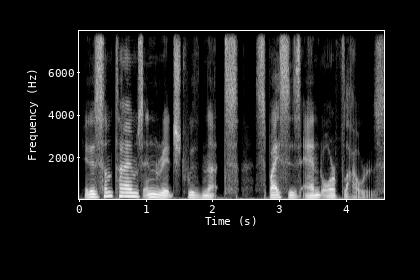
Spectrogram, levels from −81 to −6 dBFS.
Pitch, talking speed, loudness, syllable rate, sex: 110 Hz, 130 wpm, -17 LUFS, 4.0 syllables/s, male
